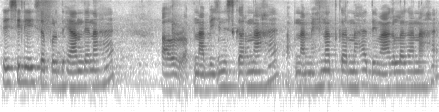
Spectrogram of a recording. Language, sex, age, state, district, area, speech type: Hindi, female, 30-45, Bihar, Vaishali, rural, spontaneous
